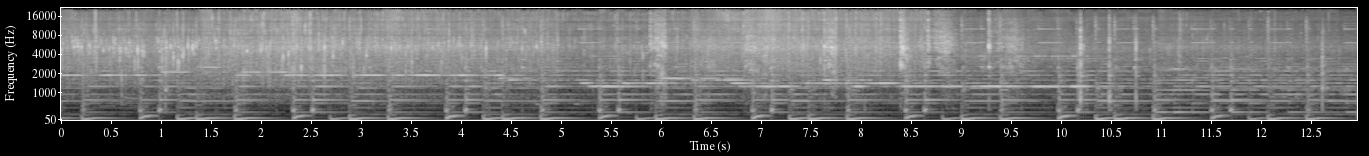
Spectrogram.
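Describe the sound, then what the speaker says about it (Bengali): Chopped onion sizzles and crackles in hot oil in a wok while cooking duck curry, a continuous frying hiss broken by a regular, rhythmic knocking of stirring strokes every half second or so. "কড়াইয়ের গরম তেলে প্রথমে পেঁয়াজের কুচি"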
